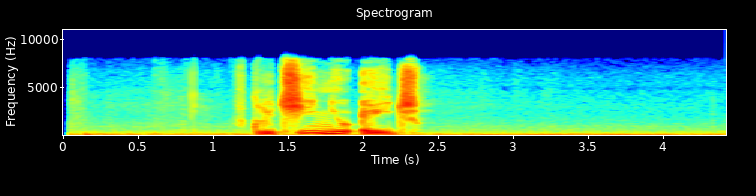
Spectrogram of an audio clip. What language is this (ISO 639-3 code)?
rus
